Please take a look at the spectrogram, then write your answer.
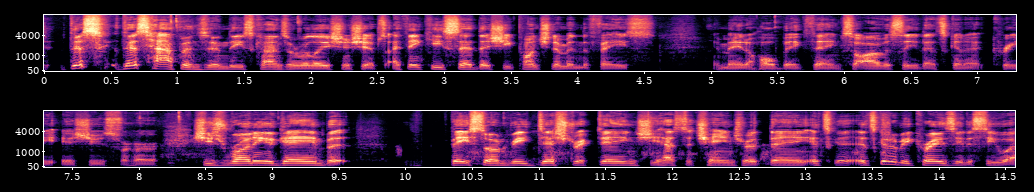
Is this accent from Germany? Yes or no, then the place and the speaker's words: no; Guyana; now in Florida, United States; I'm from Guyana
